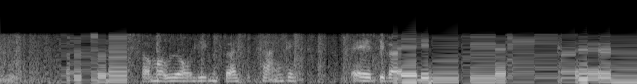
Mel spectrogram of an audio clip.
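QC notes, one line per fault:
Throughout: Opus voice compression. The coder is squeezed to a very low rate, which fits around 8 kbps narrowband SILK, so nothing lies above about 4 kHz and speech sounds muffled, hoarse and faintly robotic.
0.58–1.27 s and 3.93–6.37 s: robotic sound from repeated short buffers. Audio is likely arriving too seldom, so a 10 ms stretch loops over and over, imposing a rigid, metallic 100 Hz buzz. The first run ends just before "for mig udover lige", and the second starts right after "det var" and runs to the end.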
